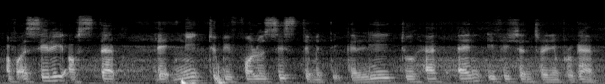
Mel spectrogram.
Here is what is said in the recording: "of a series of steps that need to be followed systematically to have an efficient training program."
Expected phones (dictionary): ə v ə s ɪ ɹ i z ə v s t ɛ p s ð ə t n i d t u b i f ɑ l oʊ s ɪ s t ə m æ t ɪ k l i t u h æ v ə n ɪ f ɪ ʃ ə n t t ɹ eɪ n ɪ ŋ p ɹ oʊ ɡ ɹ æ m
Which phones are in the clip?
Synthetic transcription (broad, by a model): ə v ə s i ɹ i ə f s t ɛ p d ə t n i d t u b i f ɑ l oʊ s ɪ s t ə m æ t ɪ k l i t u h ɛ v ə n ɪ f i ʃ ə n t t ɹ eɪ n ɪ ŋ p ɹ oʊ ɡ ɹ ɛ m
